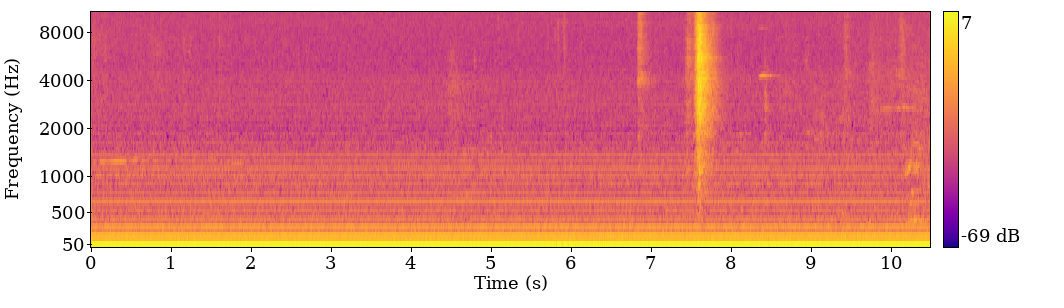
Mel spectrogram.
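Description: Steady low electrical hum with a stack of higher overtones, unchanging throughout; a brief soft noise about seven and a half seconds in.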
